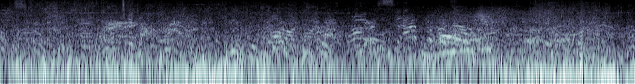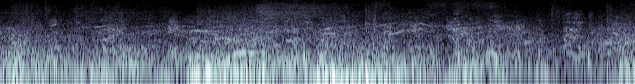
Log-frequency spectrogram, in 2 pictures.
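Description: Magical blasts and crackling spell effects clash in a busy fight.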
